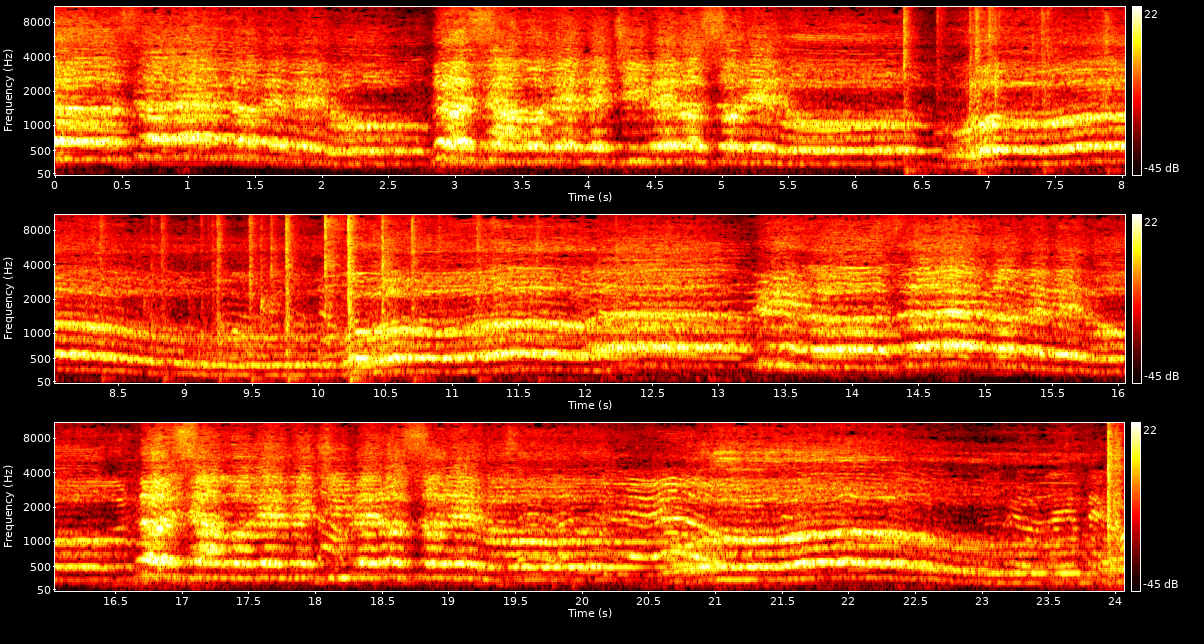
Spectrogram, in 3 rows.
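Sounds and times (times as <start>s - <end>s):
men singing chant in unison: 0.0s - 23.8s
rhythmic thumps or claps: 6.3s - 13.0s.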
